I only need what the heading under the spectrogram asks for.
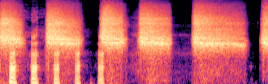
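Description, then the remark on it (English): A person vocally imitates a deer pawing the ground while making a scrape, with about six rough, breathy scraping bursts in an uneven rhythm, fairly loud, some carrying a bit of voiced tone. “like it's scraping, like deer's like making a scrape, oh.”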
